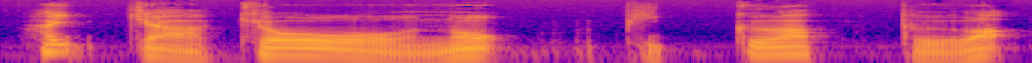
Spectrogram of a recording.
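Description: A man with a deep voice and lively intonation hosts his own audio channel, talking at normal speed in a casual, solo radio-style chat. He muses aloud to his listeners while faint music plays underneath.

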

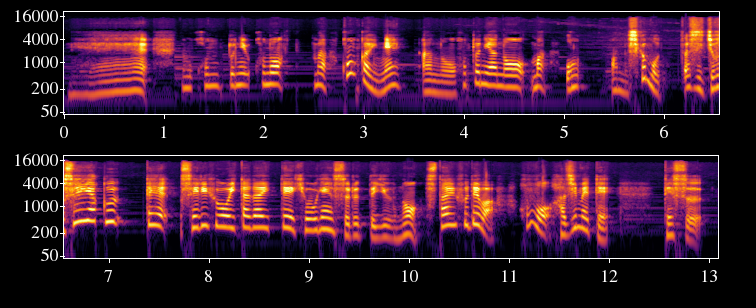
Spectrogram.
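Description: A woman with a fairly high, widely swinging voice talks at a moderate pace in a warm tone, with faint music in the background. She's a livestream host and amateur voice actor chatting casually with her listeners, effusive and humble, and she keeps slipping into little laughs.

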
